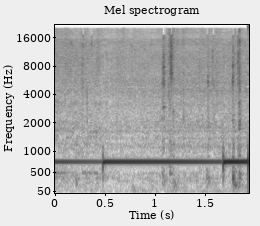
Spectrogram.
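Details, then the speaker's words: 2014 Chevy Camaro convertible, 28,000 km, ignition key sometimes won't come out: two crisp clicks over a steady chime as the key release solenoid pulls in and the key comes out. Suspected cause: a shifter park microswitch that sometimes fails to close. "I can hear the solenoid in the, and it's operated by this, And now it's turning off."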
